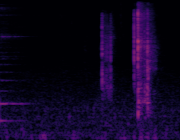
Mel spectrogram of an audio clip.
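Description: Faint computer keyboard keystrokes: a short tap about a second and a quarter in, then a quick cluster of taps just before the end.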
